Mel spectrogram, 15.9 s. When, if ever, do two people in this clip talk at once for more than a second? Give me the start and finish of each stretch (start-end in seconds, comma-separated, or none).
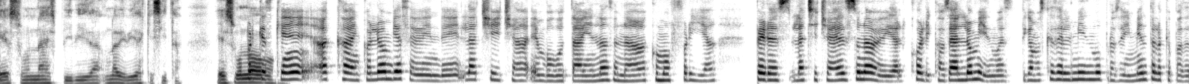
none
